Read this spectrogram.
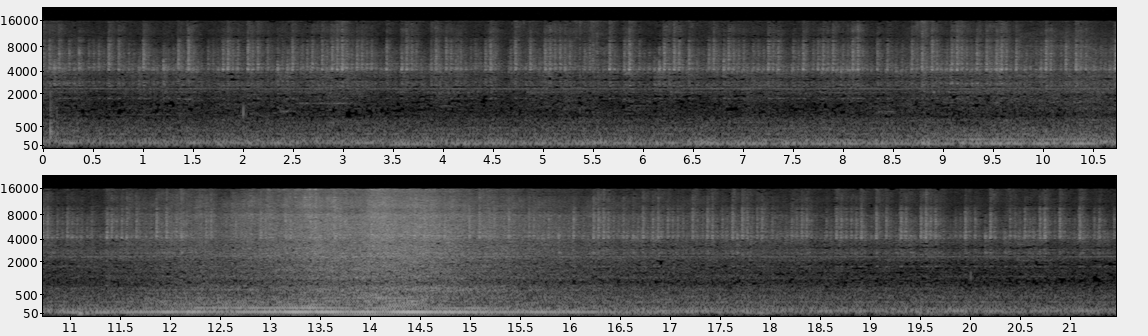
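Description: Fingertips tap softly on a tablet's glass.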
